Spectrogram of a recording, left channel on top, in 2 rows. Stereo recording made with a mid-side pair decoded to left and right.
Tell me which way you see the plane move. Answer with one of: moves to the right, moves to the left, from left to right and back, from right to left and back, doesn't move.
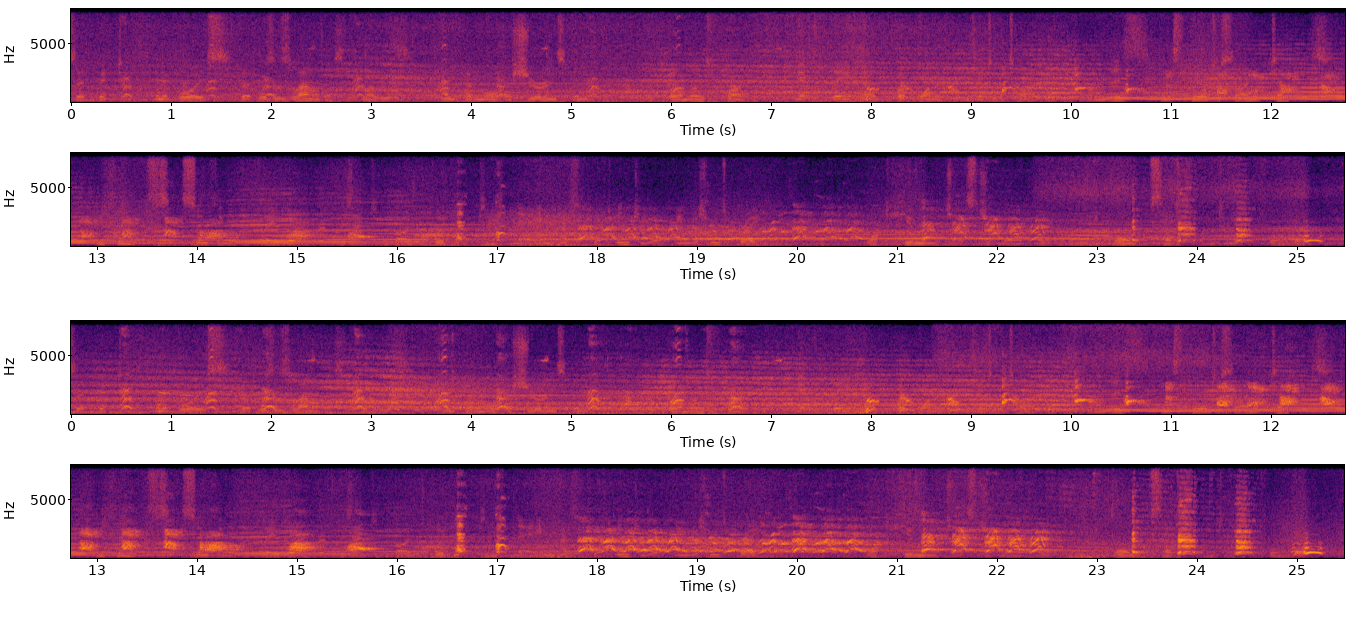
moves to the left.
